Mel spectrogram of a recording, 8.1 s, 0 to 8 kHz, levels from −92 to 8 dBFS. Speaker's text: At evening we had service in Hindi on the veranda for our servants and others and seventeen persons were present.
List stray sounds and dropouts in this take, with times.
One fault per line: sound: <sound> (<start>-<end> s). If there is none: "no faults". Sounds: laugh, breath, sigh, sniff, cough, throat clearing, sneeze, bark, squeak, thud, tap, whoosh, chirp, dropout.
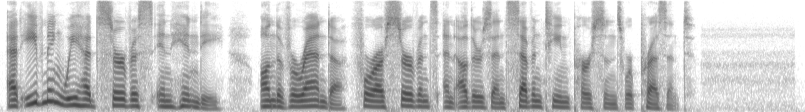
no faults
